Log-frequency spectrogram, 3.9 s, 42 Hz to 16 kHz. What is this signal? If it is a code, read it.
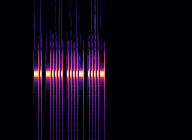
Morse code, heard as a keyed tone, about 40 wpm, 700 Hz. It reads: N644
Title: All Cut Numbers - 4-Digit 40wpm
